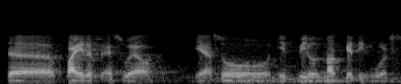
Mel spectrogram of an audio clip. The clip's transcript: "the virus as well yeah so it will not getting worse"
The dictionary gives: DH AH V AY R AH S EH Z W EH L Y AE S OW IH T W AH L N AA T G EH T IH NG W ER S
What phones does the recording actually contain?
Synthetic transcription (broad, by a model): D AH F AY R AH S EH S W EH L Y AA S OW IH T W AH L N AA T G EH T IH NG W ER S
